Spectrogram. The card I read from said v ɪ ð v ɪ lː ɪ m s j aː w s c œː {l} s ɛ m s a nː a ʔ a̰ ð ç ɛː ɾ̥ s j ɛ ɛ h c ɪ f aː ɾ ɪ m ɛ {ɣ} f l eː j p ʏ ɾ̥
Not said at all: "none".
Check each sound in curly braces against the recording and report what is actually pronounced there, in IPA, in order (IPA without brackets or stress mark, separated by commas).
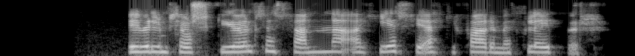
l, ð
